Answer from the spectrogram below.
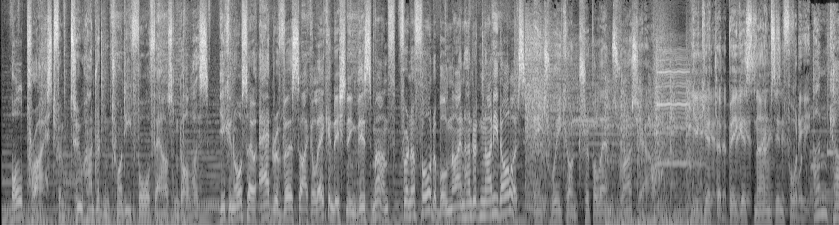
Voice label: radio ads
